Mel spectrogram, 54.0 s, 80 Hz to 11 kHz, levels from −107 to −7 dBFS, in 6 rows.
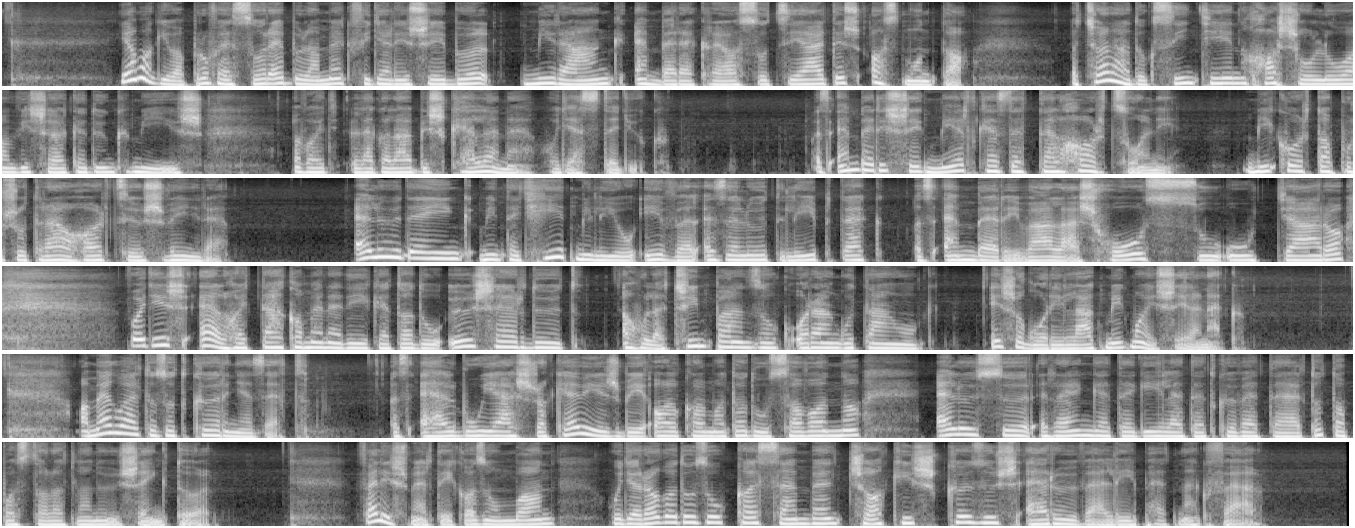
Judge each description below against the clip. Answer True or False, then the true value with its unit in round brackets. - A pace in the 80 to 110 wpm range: True (105 wpm)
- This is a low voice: False (170 Hz)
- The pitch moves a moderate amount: True (3.7 semitones)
